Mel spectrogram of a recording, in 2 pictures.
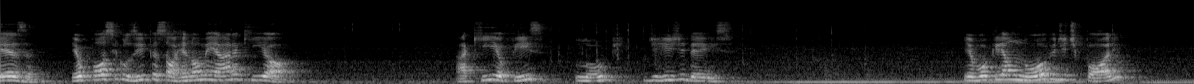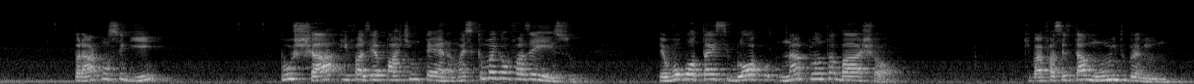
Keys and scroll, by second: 4.7-8.9 typing, 19.3-21.0 typing.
